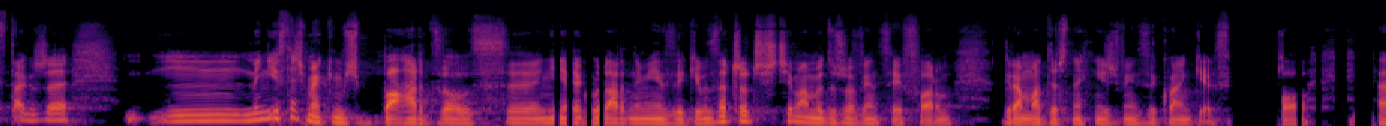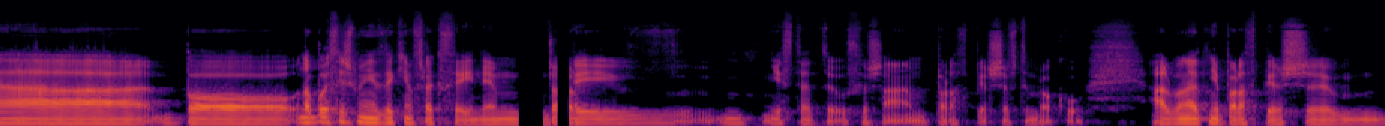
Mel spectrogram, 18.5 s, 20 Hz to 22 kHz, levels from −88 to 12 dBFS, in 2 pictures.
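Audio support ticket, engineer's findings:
Digital broadcast dropouts at 3.69, 8.21 and 12.69 s: receiver muting on bad frames, brief fades into scattered silent holes, worst near 8.21 s (about 0.6 s lost). Content gone.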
